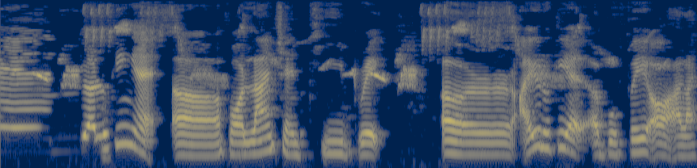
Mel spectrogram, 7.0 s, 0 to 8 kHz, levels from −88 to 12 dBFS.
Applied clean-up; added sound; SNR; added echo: classical method Wiener filter.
